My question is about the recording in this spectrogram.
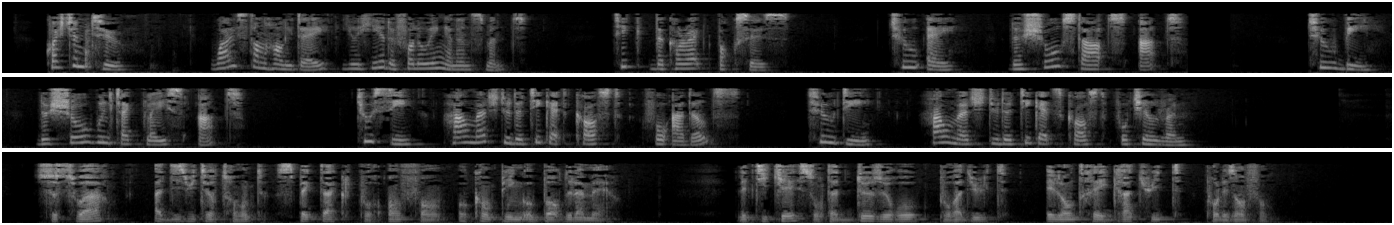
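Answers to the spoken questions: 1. 18:30
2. the campsite by the sea
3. 2 euros
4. free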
